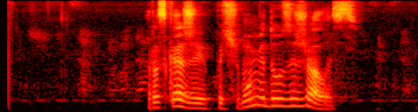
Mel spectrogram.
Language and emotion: Russian, neutral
